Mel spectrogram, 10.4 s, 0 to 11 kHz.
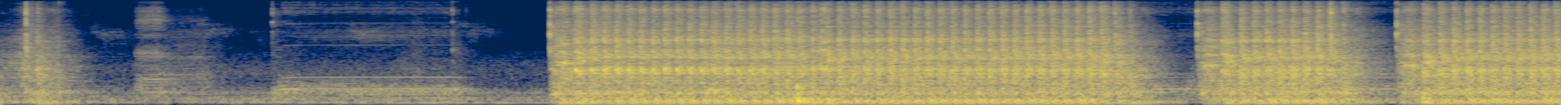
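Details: Yamaha FZ1 after valve clearance adjustment, brand-new battery: fast, even machine-gun clicking about four per second in bursts when pressing start, never fires; cause unknown.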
